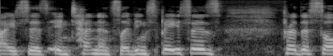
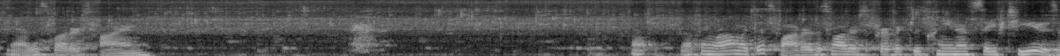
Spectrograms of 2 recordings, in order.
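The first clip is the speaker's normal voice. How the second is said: sarcastic; 2 semitones lower, 4 dB quieter than usual. Real, not acted. Sarcastic claim water is fine.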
